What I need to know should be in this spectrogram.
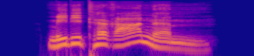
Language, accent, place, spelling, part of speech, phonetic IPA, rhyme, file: German, Germany, Berlin, mediterranem, adjective, [meditɛˈʁaːnəm], -aːnəm, De-mediterranem.ogg
- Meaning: strong dative masculine/neuter singular of mediterran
